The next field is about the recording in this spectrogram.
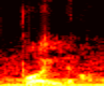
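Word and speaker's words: pollo: this is another very fun word chicken is boil so that double o is kind of like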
